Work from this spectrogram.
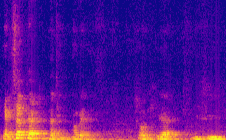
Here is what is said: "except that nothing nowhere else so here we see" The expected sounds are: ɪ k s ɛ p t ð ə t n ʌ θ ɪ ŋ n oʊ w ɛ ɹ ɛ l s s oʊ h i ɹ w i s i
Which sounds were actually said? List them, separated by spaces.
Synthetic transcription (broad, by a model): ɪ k s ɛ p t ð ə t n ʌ t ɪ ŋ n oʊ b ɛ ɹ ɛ s s oʊ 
